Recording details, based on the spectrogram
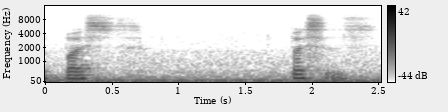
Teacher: Insert the schwa, remember schwa, before a plural morpheme z when a regular noun ends in a sibilant, giving an uz, as in buzz, because it's impossible to say buzz. You add a schwa before z, so buzz, buses, which is pronounceable. A formal notation is nothing becomes a schwa, which means a schwa gets inserted. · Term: epenthesis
